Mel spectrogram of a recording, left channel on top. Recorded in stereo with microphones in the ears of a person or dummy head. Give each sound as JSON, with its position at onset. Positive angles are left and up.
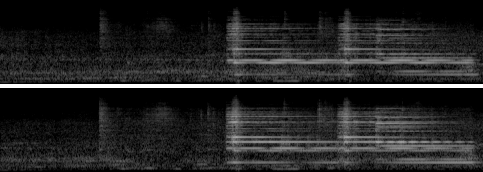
{"t": 1.0, "sound": "a chime", "side_deg": -65, "distance_m": 2.0}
